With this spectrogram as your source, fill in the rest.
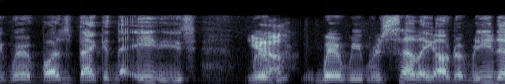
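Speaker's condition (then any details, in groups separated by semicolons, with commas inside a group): Cerebral palsy; cerebral palsy, wheelchair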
